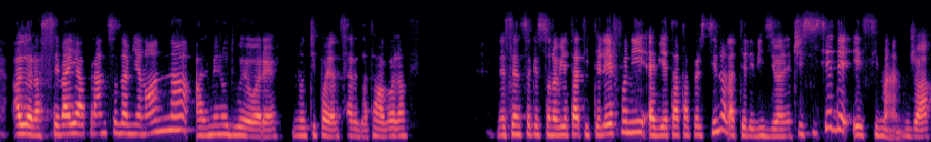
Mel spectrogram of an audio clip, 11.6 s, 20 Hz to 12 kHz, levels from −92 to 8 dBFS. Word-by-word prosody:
Allora, 215 -3 +6
se 195 +3 -3
vai 220 +2 +6
a 225 - +5
pranzo 230 +2 -5
da 235 -1 +3
mia 225 0 -3
nonna, 295 +8 0
almeno 210 +2 -2
2 195 -2 0
ore. 165 0 0
Non 185 -1 -6
ti 195 +2 -7
puoi 180 -3 +2
alzare 165 +2 -3
da 155 -1 -9
tavola. 180 +1 -1 1.1
Nel 195 0 -3
senso 215 +1 0
che 205 0 -3
sono 200 0 +1
vietati 200 +1 +2
i - - -5
telefoni, 235 +6 +1
è 195 -7 +4
vietata 195 +1 +1
persino 200 - -2
la 245 - +2
televisione, 170 -3 -4
ci 215 +5 -6
si 220 +4 -11
siede 365 - -1
e 200 -1 +1
si 195 +2 -7
mangia. 170 -1 -2
200 Hz, 180 wpm, -24 LUFS, 180-225 Hz, 1.1 s, Allora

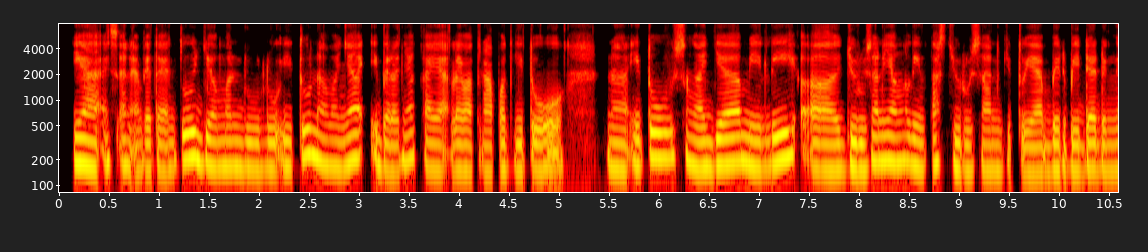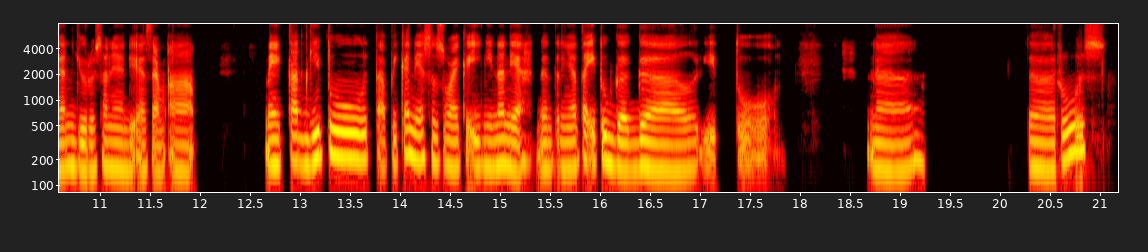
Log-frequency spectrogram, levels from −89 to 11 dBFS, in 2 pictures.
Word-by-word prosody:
Ya 180 -3 +5
SNMPTN 155 -3 -2
itu 200 +1 +5
jaman 165 -2 0
dulu 160 0 -2
itu 195 +7 +1
namanya 180 -1 +1
ibaratnya 180 +2 -1
kayak 155 -5 -2
lewat 150 0 -2
rapor 145 +2 -2
gitu. 150 - 0 0.5
Nah 155 -1 0
itu 205 +4 +3
sengaja 175 -1 +3
milih, 180 +5 +3
eee, 155 -1 +1
jurusan 155 +3 +1
yang 190 -1 +2
lintas 175 +2 0
jurusan 150 -1 -3
gitu - - -6
ya, 140 0 +1
berbeda 150 +1 0
dengan 150 +2 -2
jurusan 155 +2 -1
yang 155 - -2
di - - -3
SMA. 150 -1 -3 0.6
Nekat 175 +2 +1
gitu, 210 -1 +4
tapi 175 - -5
kan 230 +3 +1
ya 195 - +2
sesuai 175 -5 -2
keinginan 170 +1 0
ya 180 +4 -1
dan 155 - -4
ternyata 160 +2 -2
itu 190 0 +2
gagal 155 -1 +1
gitu. 70 - -7 0.9
Nah 155 +4 -3 1.0
terus 170 +11 0
165 Hz, 125 wpm, -23 LUFS, 155-185 Hz, 1.0 s, Ya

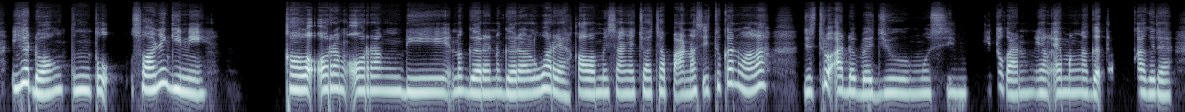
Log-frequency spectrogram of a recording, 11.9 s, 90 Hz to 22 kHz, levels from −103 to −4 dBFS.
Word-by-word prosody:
Iya 350 - +7
dong 225 +1 +4
tentu, 260 -1 +1 0.4
soalnya 285 +5 +5
gini. 245 -4 +4 0.9
Kalo 270 -1 +6 0.2
orang-orang 260 -2 +1 0.2
di 240 - +1 0.5
negara-negara 230 -2 +1
luar 275 +3 +2
ya, 210 - -4
kalo 230 -1 +3
misalnya 230 -1 -4
cuaca 235 +1 -1
panas 230 +3 -1
itu 275 +5 -7
kan 370 - +3
malah 310 +7 +2 0.4
justru 245 -1 -2
ada 250 -1 0
baju 220 +1 -2 0.3
musim 230 0 -7 0.2
itu 260 - -18
kan, 215 0 -2 0.2
yang 230 -1 -3
emang 235 0 -2
agak 225 -1 -1
terbuka 365 -8 -14
gitu 225 -1 -1
ya. - - -16
240 Hz, 150 wpm, -23 LUFS, 230-265 Hz, 0.9 s, Iya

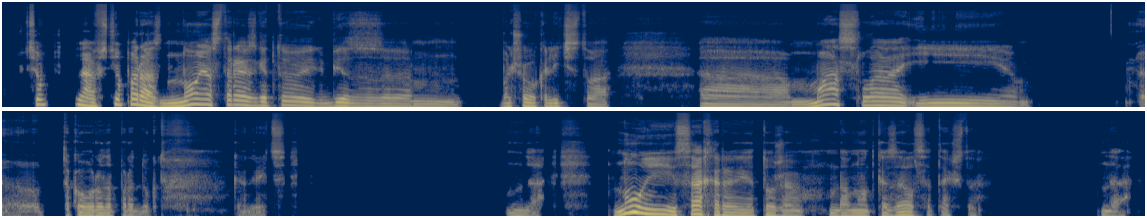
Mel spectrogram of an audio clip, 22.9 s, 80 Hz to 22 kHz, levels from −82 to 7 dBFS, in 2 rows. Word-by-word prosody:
всё, 185 0 -2 0.3
да, 150 -6 +5
всё 185 +7 0
по-разному. 125 - +5
Но 180 +9 +5
я 190 - +4
стараюсь 170 -5 +1
готовить 145 -4 0
без, 125 +2 +1 0.3
эм, 100 -4 -4 0.4
большого 115 +3 -1
количества, 110 -5 -4 0.9
а, 95 -3 -4
масла 150 - 0
и, 115 -2 -1
м, 95 -2 -10 1.1
э, - - -12 0.3
такого 110 -1 -1
рода 105 -1 0
продуктов, 95 -4 -10 0.6
как - - -15
говорится. - - -10 2.2
М-да, 100 -2 -8 0.7
ну 205 - +9
и 160 -6 +4
сахара 130 -5 +3
я 105 -1 -1
тоже 100 -4 -3 0.3
давно 105 -1 -1
отказался. 115 +5 -2
Так - - -11
что - - -12 1.2
да. 90 -1 -8
115 Hz, 85 wpm, -22 LUFS, 100-145 Hz, 2.2 s, ну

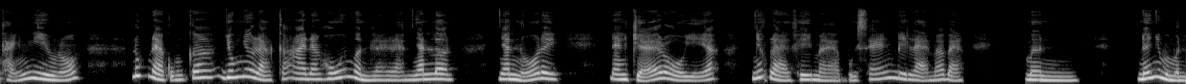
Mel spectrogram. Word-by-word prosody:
thẳng 210 +5 -3
nhiều 250 -8 +5
nữa. 215 +10 -1 0.5
Lúc 400 +1 +1
nào 260 -9 +4
cũng 205 +1 -3
có 315 +2 +2
giống 320 +3 +4
như 360 -2 +1
là 230 -8 +2
có 255 - -7
ai 260 -3 -1
đang 240 -1 0
hối 265 +7 +1
mình 275 - +2
là 200 +1 -2
làm 200 0 -3
nhanh 230 +3 +2
lên, 245 -2 +3 0.5
nhanh 240 -2 +4
nữa 205 +6 +1
đi, 260 -3 +2 0.5
đang 235 -4 +2
trễ 215 +3 0
rồi 215 -10 +1
vậy 180 - -6
á, 235 +4 -2 0.3
nhất 305 +4 0
là 200 -9 +1
khi 220 -1 +1
mà 180 -5 -2
buổi 185 - -6
sáng 250 - -2
đi 265 -4 +2
làm 195 -5 -3
á 215 +2 -2
bạn. 195 -5 -4 0.6
Mình 190 -4 +1 0.6
nếu 255 +4 +5
như 335 0 +4
mà 270 - +7
mình 185 -2 +2
230 Hz, 210 wpm, -19 LUFS, 200-270 Hz, 0.6 s, mà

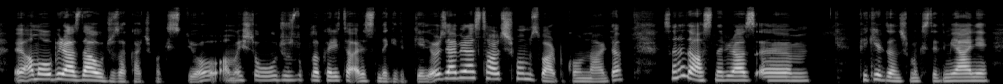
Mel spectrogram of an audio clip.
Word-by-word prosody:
Eee, - - +2
ama 225 +5 +2
o 235 - +2
biraz 220 -5 +7
daha 200 -3 +8
ucuza 140 -5 -5
kaçmak 125 -1 -15
istiyor - - -4
ama 95 +1 -6
işte 100 - -6
o 190 0 -6
ucuzlukla 200 -1 -4
kalite 185 -1 -2
arasında 155 -3 -2
gidip 125 -2 -20
geliyoruz. 135 - -2
Yani 280 0 +4
biraz 300 -1 +3
tartışmamız 255 -3 0
var 140 - +2
bu - - -32
konularda. 145 +7 -6 0.4
Sana 320 +8 -4
da - - +6
aslında 195 0 +1
biraz, 195 -1 +3
ımm, 180 -1 -1 0.5
fikir 215 0 -3
danışmak 155 -3 -4
istedim. 160 +1 -7
Yani, 170 0 +2
185 Hz, 185 wpm, -21 LUFS, 155-215 Hz, 0.5 s, daha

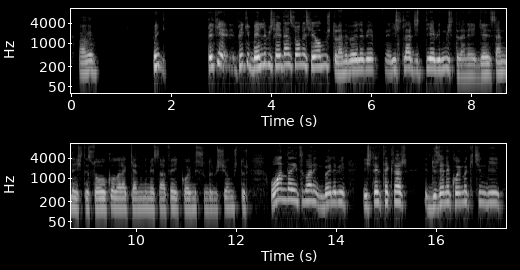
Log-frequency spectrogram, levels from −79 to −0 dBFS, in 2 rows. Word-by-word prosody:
Anladım. 140 +1 -3 1.1
Peki. 220 +2 +1 0.8
Peki 270 - +5 0.2
peki 220 -2 -3
belli 205 +6 +8
bir 235 - -2
şeyden 220 +3 +2
sonra 230 +1 0
şey 200 -1 +4
olmuştur, 205 -6 -2
hani, 140 +2 -2
böyle, 160 +1 +4
bir, 170 0 +4 0.2
eee, 150 -2 -10
işler 165 +3 -1
ciddiye 160 +3 +3
binmiştir. 165 -5 0
Hani, 115 0 -7
gey 125 +1 +1
sen 140 +3 -5
de, 135 - 0
işte, 130 +1 -6
soğuk 130 +1 0
olarak 130 -1 -2
kendini 130 0 -6
mesafeyi 130 0 -6
koymuşsundur, 125 0 -7
bir 125 - -12
şey 140 - -9
olmuştur. 135 -1 -10 0.4
O 195 +9 +6
andan 240 -1 0
itibaren 210 -7 -2
böyle 185 +3 +1
bir 190 -3 -1 0.3
işleri 155 +6 +1
tekrar, 195 -2 +1 0.3
eee, 135 - -9
düzene 175 +5 0
koymak 185 0 -2
için 190 0 -8
bir, 185 -1 -1
165 Hz, 145 wpm, -28 LUFS, 135-195 Hz, 1.1 s, belli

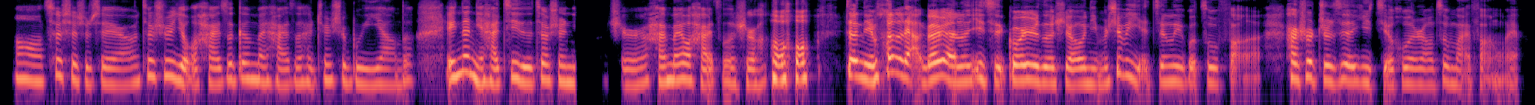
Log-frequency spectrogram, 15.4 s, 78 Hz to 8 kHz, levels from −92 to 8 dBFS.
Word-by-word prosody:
哦， 240 -2 -4
确 295 +5 -3
实 250 -3 -3
是 210 -2 -7
这 205 0 -4
样， 195 +2 -8
就 280 +4 -3
是 280 +1 -2
有 235 - +2
孩 200 -1 -3
子 240 +4 -4
跟 250 +1 -2
没 235 -2 -3
孩 195 -4 -6
子 210 +2 -8
还 210 -1 -7
真 235 +4 -6
是 235 0 -7
不 210 -1 -6
一 190 -1 -6
样 195 -1 -8
的。 235 - -11 0.3
诶， 260 - +5
那 340 +2 +3
你 265 -7 +1
还 205 -2 +1
记 260 +6 -2
得 210 -2 +2
就 240 +3 -1
是 230 -1 -3
你 215 - -3
当 225 +2 -20
时 190 0 -7
还 220 -1 -1
没 235 +1 +1
有 245 0 +2
孩 195 -5 -1
子 - - -12
的 - - -5
时 195 0 -2
候， 200 +3 -12 0.8
就 285 - +9
你 245 -4 +4
们 230 - +4 0.2
2 245 -6 +4
个 240 +2 +8
人 225 -4 +5
一 - - 0
起 215 -2 -1
过 230 0 +4
日 235 -1 +6
子 215 - 0
的 210 - +1
时 205 0 -1
候， 200 +1 +2
你 200 -1 -6
们 205 - -6
是 225 - 0
不 320 - -5
是 280 - -3
也 205 - -6
经 220 0 -5
历 220 - -1
过 205 - -5
租 210 -1 -4
房 200 0 -8
啊， - - -14 0.2
还 255 - +5
是 240 - 0
说 275 - +4
直 230 -3 -1
接 230 0 +1
一 215 -2 -7
结 195 -1 -5
婚， 200 +1 -5
然 195 -1 -6
后 190 - -9
就 225 - -6
买 195 -3 -8
房 - - -11 0.2
了 - - -12
呀？ - - -13
220 Hz, 315 characters per minute, -17 LUFS, 200-240 Hz, 0.8 s, 就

